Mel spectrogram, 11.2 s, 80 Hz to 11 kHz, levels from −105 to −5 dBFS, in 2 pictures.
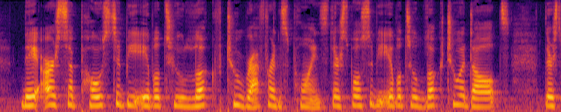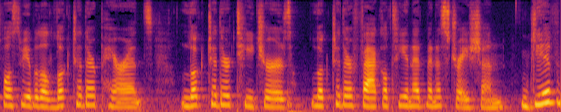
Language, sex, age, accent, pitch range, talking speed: English, female, 40-59, American, 205-230 Hz, 220 wpm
